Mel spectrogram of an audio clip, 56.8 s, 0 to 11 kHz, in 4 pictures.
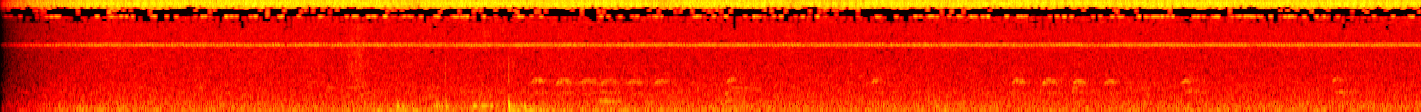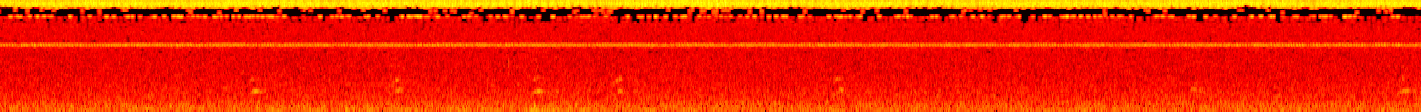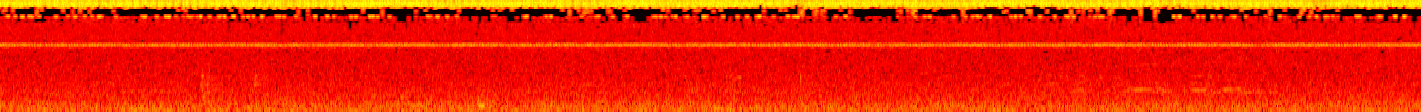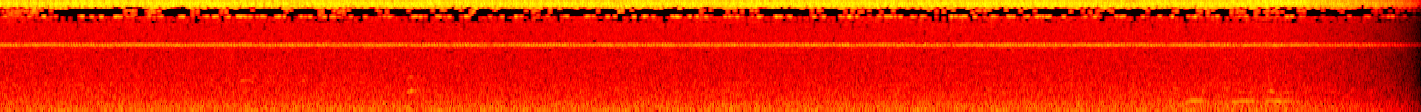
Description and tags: Ambience : Night in nature (South of France) - 1
Ambiance d’une nuit dans la nature dans le Sud de la France. Son enregistré avec un ZOOM H4N Pro et une bonnette Rycote Mini Wind Screen.
Sound atmosphere of a night in nature in south of France. Sound recorded with a ZOOM H4N Pro and a Rycote Mini Wind Screen.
